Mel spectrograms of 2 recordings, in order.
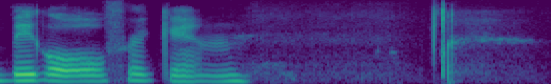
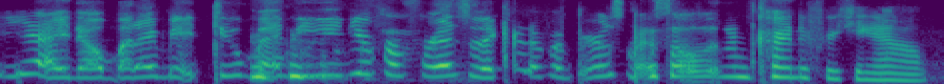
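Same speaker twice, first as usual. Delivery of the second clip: higher, rushed, flustered apology; flustered panic; 8 semitones higher, faster than usual. Retold or imitated. To the French friend, retelling her own flustered, high, rushed apology. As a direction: gush like you're mortified.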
